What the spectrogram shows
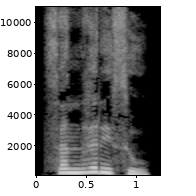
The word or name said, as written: ಶಾಂತರಸ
